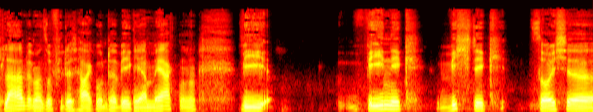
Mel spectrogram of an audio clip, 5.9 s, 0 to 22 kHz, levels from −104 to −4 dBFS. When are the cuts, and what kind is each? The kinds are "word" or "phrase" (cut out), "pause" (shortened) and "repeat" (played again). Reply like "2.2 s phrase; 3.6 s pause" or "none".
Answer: 1.3 s phrase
